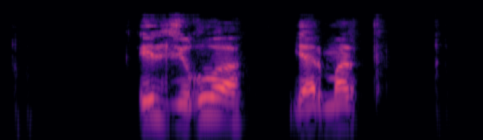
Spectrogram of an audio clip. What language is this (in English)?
Burushaski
